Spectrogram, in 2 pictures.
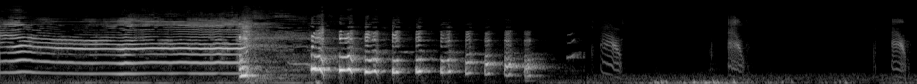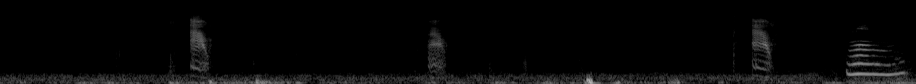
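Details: Domestic cat letting out a long, steady meow that breaks into a stuttering, chattering run of short notes, then near silence with scattered clicks and one brief rising mew at the end.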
